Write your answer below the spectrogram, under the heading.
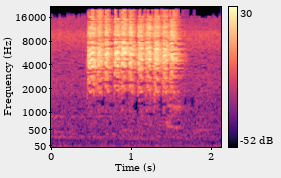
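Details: Lesser green leafbird calling as a lure: a harsh, buzzy rasping chatter of fast pulses lasting about one second, high-pitched and grating.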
